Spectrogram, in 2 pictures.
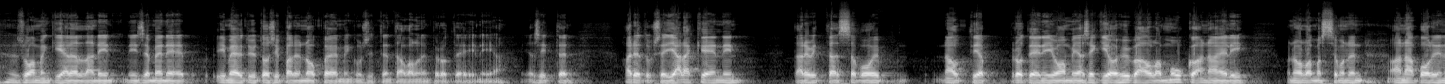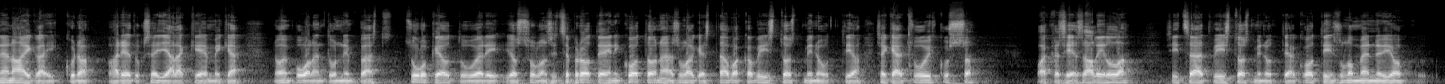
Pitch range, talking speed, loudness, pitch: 85-95 Hz, 150 wpm, -13 LUFS, 85 Hz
